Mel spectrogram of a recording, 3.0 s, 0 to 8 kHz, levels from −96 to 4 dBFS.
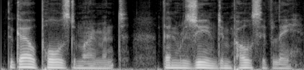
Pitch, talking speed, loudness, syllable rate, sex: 100 Hz, 160 wpm, -17 LUFS, 6.4 syllables/s, male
